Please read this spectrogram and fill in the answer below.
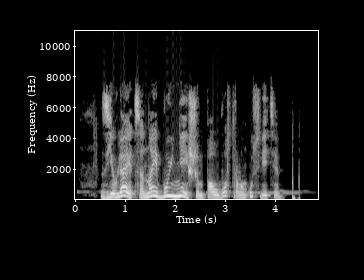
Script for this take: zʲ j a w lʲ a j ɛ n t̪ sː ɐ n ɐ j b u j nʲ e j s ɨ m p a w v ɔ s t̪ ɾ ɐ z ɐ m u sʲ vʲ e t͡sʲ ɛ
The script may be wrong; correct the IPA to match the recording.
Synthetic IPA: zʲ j a w lʲ a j ɛ t̪ sː ɐ n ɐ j b u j nʲ e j ʂ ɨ m p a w v ɔ s t̪ ɾ ɐ v ɐ m u sʲ vʲ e t͡sʲ ɛ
